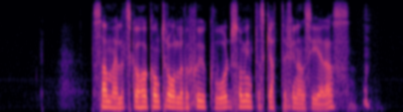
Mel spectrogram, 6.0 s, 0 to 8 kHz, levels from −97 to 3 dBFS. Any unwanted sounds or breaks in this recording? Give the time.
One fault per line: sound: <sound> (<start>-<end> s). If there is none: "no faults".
sound: whoosh (5.4-5.6 s)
